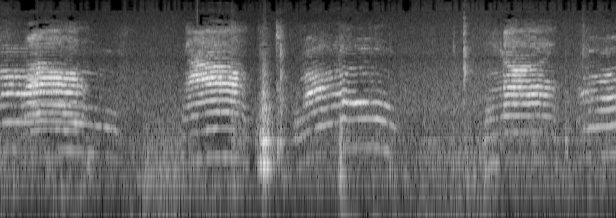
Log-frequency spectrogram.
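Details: Cat cafe cats meowing: four arched, rising-then-falling meows about a second long, spaced a few seconds apart, with a brief sharp knock in the middle.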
